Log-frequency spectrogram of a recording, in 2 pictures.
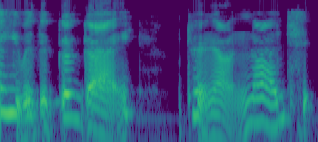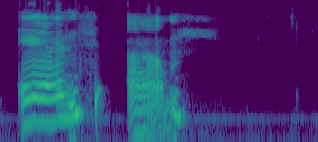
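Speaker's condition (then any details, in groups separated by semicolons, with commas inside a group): Cerebral palsy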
